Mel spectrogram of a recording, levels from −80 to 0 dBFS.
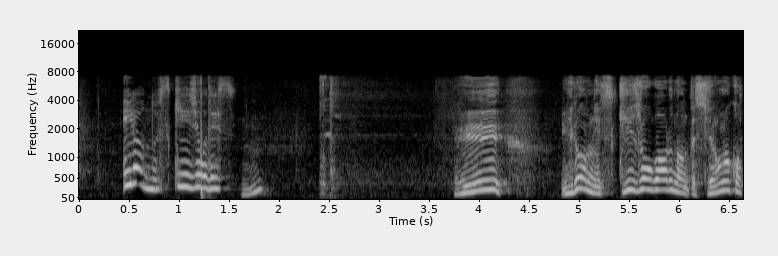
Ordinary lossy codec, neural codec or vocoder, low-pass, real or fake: none; vocoder, 44.1 kHz, 128 mel bands, Pupu-Vocoder; 7.2 kHz; fake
